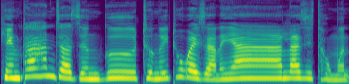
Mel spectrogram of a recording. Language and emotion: Bodo, disgusted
